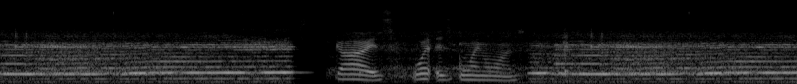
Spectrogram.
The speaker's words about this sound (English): The only thing I've ever heard something like that for, I mean, it sounds like trumpets. Right. It sounds like, you know, a storm alarm that you hear in the distance.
